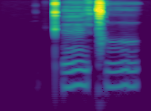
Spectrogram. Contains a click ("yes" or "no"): yes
